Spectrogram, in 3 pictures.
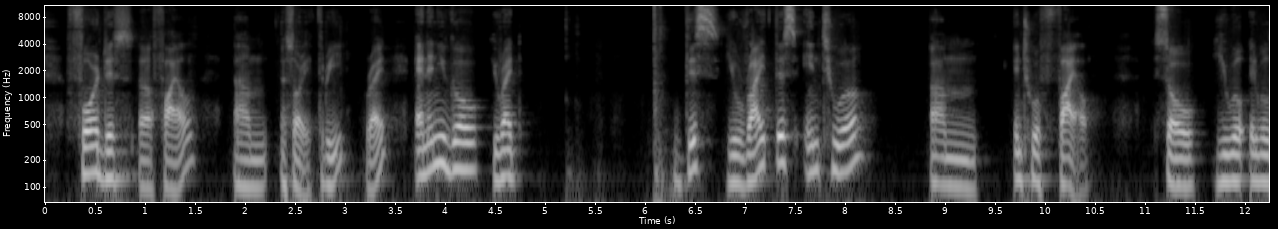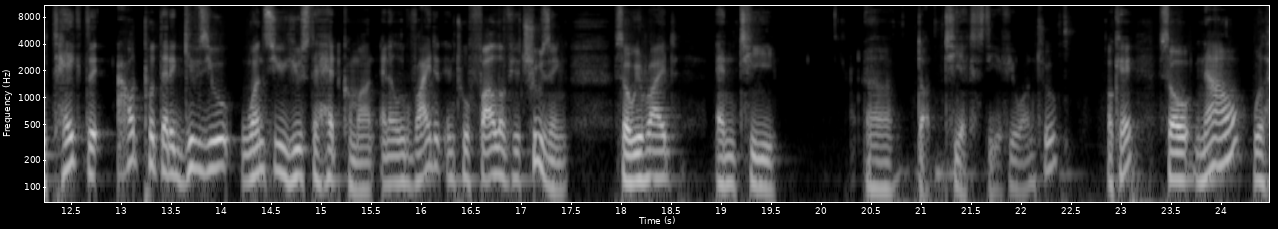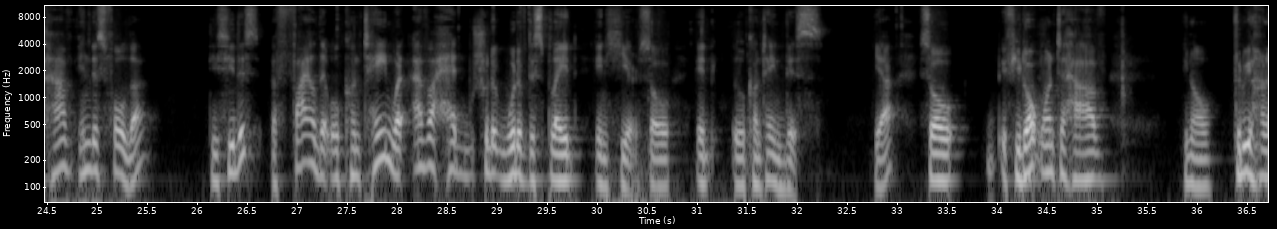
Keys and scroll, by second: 0.4-2.9 typing, 5.2-6.8 typing, 18.6-19.0 typing, 20.5-21.8 typing, 22.3 Return, 24.4-25.2 typing, 29.8-31.0 typing.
